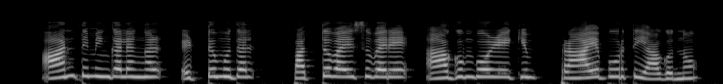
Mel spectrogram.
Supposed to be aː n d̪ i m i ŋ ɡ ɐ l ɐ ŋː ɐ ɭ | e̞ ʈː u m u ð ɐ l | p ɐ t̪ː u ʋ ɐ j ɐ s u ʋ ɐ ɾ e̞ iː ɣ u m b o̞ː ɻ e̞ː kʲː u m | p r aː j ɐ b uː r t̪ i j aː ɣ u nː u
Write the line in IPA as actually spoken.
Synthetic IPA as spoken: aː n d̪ i m i ŋ ɡ ɐ l ɐ ŋː ɐ ɭ | e̞ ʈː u m u ð ɐ l | p ɐ t̪ː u ʋ ɐ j ɐ s u ʋ ɐ ɾ e̞ aː ɣ u m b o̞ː ɻ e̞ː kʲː u m | p r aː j ɐ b uː r t̪ i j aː ɣ u nː u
